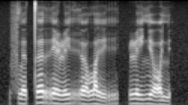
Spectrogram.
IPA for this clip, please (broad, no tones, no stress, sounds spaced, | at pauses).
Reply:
f l ə t̪ ə r e ɭ i r ø lˠ i r | ɭ i lʲ ɔ lʲ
